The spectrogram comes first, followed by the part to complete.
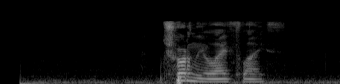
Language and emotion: Russian, neutral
